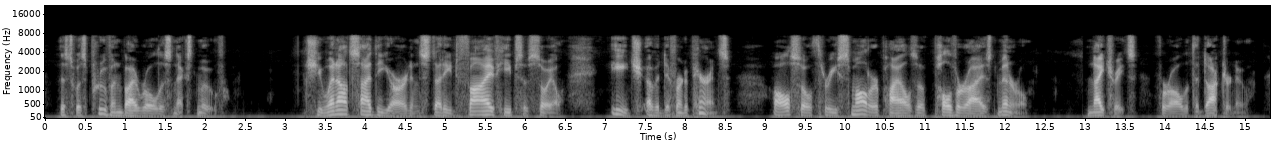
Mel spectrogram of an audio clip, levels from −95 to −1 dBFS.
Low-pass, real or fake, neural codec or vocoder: 7.2 kHz; real; none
